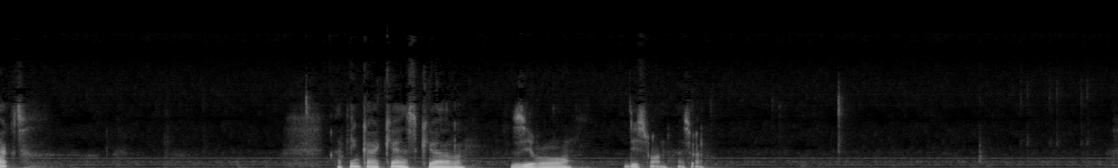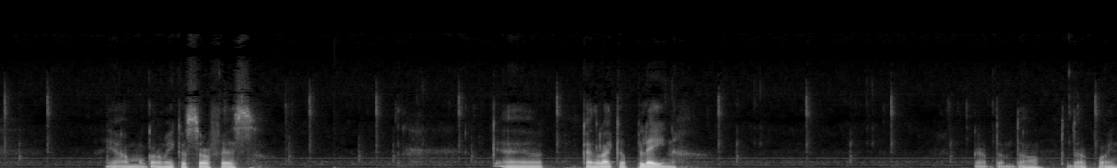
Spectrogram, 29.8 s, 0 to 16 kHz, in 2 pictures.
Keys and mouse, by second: 3.0 KP_1, 8.6 s, 13.9-15.9 middle drag, 17.2-18.9 middle drag.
